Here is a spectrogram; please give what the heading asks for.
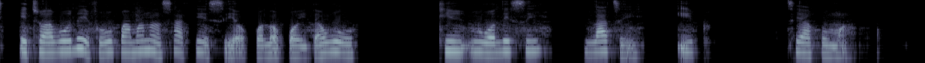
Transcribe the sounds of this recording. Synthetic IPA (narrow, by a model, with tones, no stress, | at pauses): e˨tu˨a˧˨wo˧˦o˧le˦i˦˨fo˨˦wo˦k͡pa˦a˧mã˦nãː˦˨˦sa˦˨ki˨˦e˦˨sḭ˨ɔ̰˨k͡pɔ˨lɔ̰˧k͡pɔ˧i˨dã˨˦wo˦˨˧ | kʰi˦u˦wɔ˧le˦si˦ | la˦tʰi˧ | i˦p | ti˦a˧ko˨mã̰˨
